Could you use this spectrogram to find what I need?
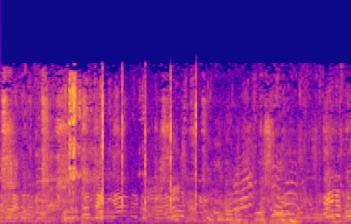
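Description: A large crowd of people shouts and cheers loudly outdoors nearby.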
